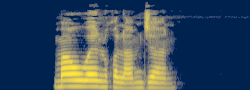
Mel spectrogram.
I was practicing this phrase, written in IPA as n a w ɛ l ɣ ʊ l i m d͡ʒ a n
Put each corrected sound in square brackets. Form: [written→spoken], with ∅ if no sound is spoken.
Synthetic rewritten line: [n→m] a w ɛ l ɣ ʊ l [i→a] m d͡ʒ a n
